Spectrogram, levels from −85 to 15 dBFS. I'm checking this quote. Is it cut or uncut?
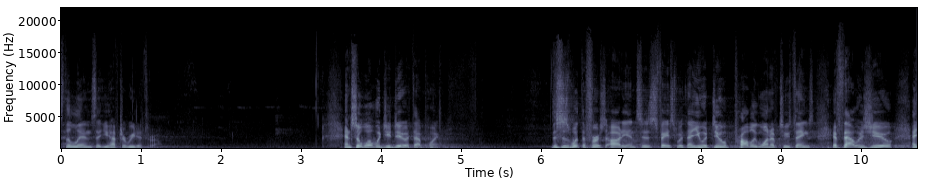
uncut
